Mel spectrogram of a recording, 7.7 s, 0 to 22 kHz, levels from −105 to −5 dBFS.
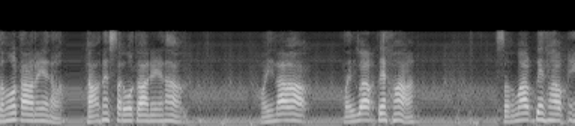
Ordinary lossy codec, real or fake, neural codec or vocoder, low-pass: none; fake; codec, 16 kHz, 0.5 kbps, FreqCodec, larger model; none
